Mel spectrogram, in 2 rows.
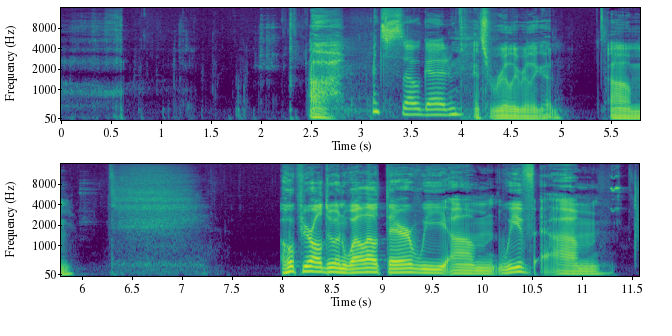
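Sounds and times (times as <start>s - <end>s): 
person slurping coffee: 0.0s - 3.1s
person swallowing coffee: 1.8s - 3.0s
speech: 2.5s - 6.5s, 8.0s - 11.3s.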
